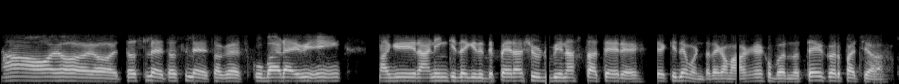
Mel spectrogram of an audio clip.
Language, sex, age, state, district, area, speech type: Goan Konkani, male, 18-30, Goa, Bardez, rural, conversation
